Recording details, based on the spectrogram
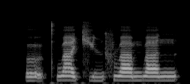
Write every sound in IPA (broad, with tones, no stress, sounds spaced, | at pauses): o̰˨˩ ʊ̯ kʰ w ä˥˩ t͡ɕ y˧˥ n ʂ w ä˥ m w a˥ n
